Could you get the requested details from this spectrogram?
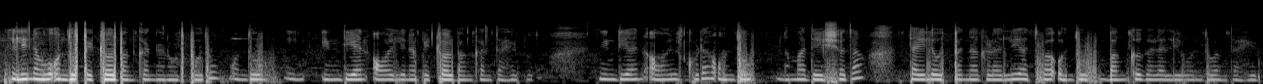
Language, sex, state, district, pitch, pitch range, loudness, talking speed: Kannada, female, Karnataka, Chamarajanagar, 225 Hz, 215-235 Hz, -21 LUFS, 135 wpm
